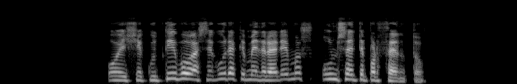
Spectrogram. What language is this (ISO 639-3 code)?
glg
